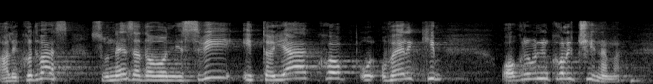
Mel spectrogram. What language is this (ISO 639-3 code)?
hrv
